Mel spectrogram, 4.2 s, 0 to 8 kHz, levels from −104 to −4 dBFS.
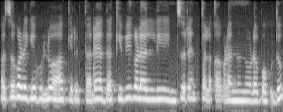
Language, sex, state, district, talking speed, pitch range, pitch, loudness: Kannada, female, Karnataka, Bangalore, 115 wpm, 225-255 Hz, 245 Hz, -15 LUFS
